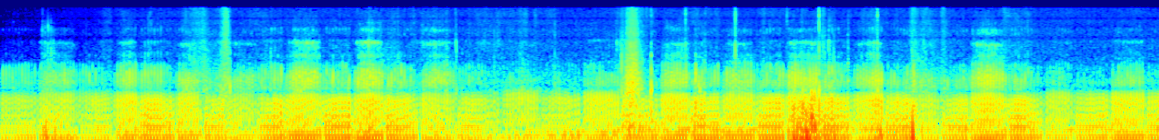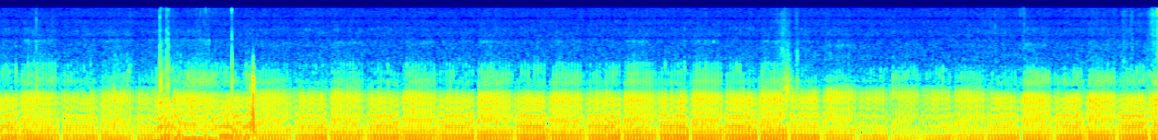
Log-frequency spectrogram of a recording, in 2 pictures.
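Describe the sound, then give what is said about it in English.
A domestic cat purrs steadily, a continuous low rumbling with a soft rhythmic pulse, occasionally broken by a faint click or shuffle, with no voices present. “Here is a recording of my cat purring.”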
